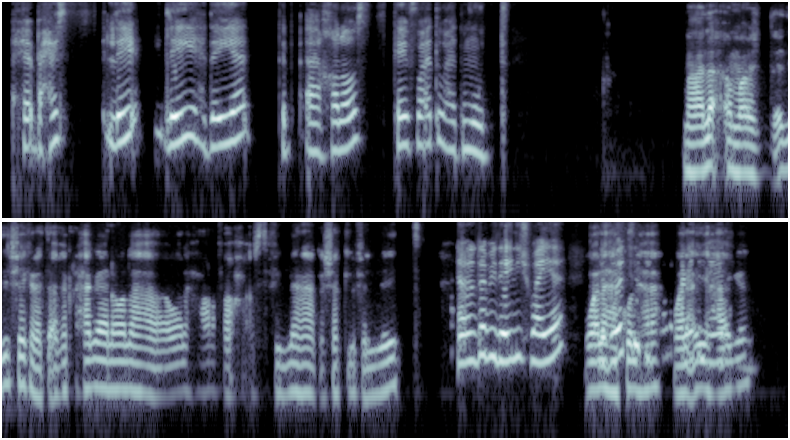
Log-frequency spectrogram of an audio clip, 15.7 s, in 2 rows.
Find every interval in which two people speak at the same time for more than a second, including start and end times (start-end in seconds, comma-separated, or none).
13.7-15.1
